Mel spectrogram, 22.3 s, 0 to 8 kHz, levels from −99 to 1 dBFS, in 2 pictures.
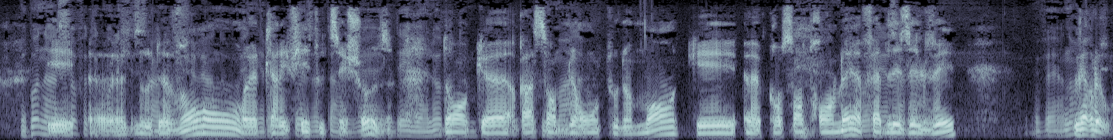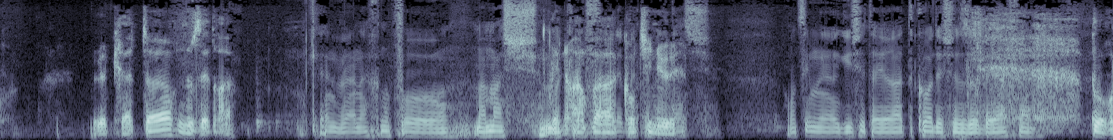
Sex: male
